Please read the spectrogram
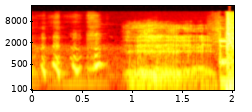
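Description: Cartoon squirrel voice giggling nervously in a fast run of short 'heh' syllables, each falling in pitch. This is followed by a raspy growl from a large creature that swells into a loud sudden burst at the very end.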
